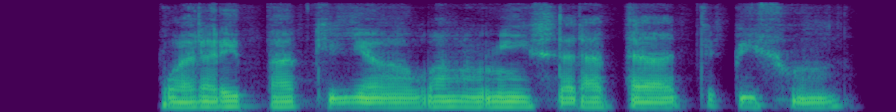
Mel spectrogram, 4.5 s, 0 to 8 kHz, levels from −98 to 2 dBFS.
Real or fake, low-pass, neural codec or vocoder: fake; 7.2 kHz; codec, 24 kHz, 1 kbps, SNAC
